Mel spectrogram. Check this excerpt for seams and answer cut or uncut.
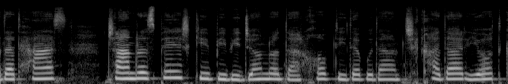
uncut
